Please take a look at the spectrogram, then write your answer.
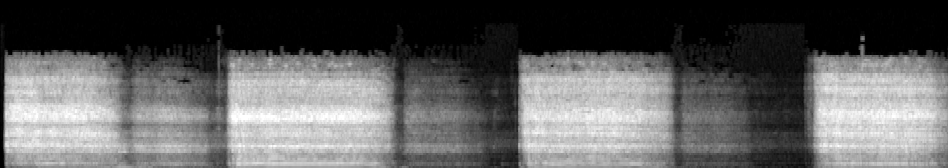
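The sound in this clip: A man snores loudly in a long, rasping run of about four harsh, buzzing snores with rattling breaths between them, rough enough to resemble an engine. No one talks over them.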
